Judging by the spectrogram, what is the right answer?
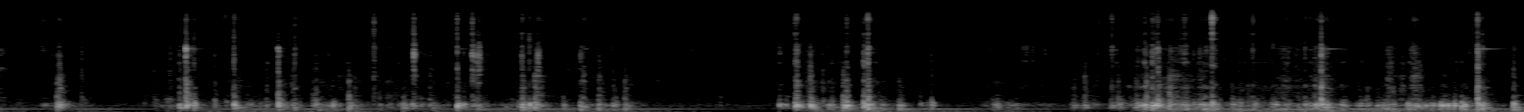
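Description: Phillips screwdriver turning small screws into the sheet-metal bracket of a gas oven igniter: bursts of light metallic clicks and scraping, with a pause of a couple of seconds in the middle.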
